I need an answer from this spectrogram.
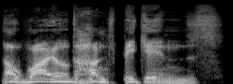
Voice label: Male Tauren Start

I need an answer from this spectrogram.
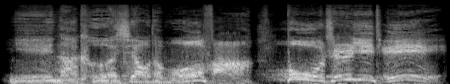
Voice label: Male Lich; TRIGGER Icicle; zh

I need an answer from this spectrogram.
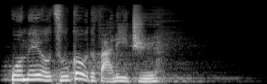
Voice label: Female Ghost ERROR NEED MANA, zh

